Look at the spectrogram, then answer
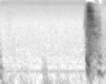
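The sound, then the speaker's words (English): A single sharp sneeze bursts out near the end after a stretch of near silence with faint low rumbling, loud, with a quick breathy tail. “Bless you.”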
